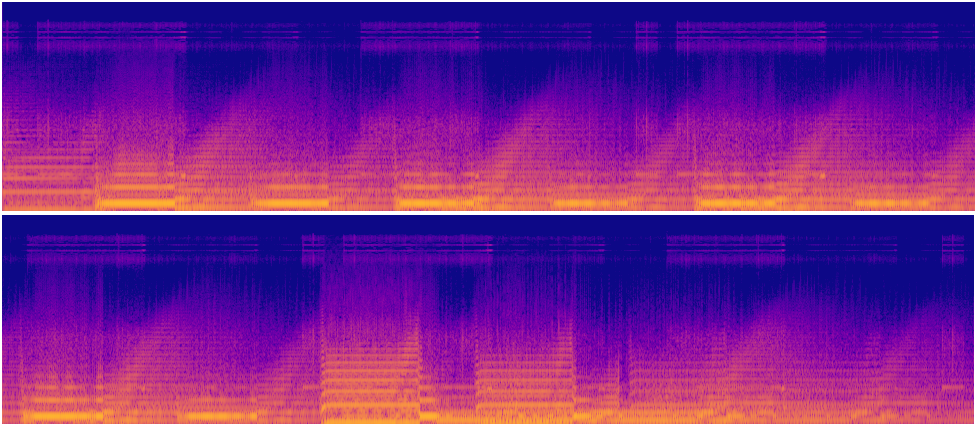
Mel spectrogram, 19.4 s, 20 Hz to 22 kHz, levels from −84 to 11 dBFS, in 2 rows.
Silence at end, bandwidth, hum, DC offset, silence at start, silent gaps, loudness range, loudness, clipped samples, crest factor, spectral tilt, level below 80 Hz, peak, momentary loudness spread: 0 s; 4 kHz; none; under 0.1%; 0 s; none; 3 LU; -15 LUFS; under 0.1%; 8 dB; -10 dB/octave; -20 dBFS; -4 dBFS; 13 LU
